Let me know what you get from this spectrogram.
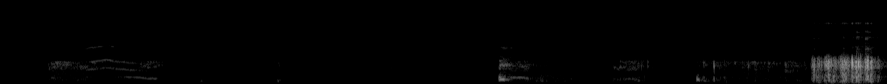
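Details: Domestic cat acting as an alarm clock, giving a series of drawn-out, wavering meows with rising-then-falling pitch, separated by short pauses, ending in a louder, harsher, more strained cry.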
